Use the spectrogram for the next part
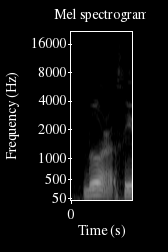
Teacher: را کو پر کر کے پڑھیں گے.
